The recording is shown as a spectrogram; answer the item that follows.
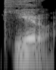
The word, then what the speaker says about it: quiero: Spelled Q-U-I-E-R-O. The Q-U has the sound of a K. So, quiero, quiero, it's I want. Again, the stress, whenever you have two syllables, and the second syllable starts ends in a vowel, the syllable before last is the first one. This is when you put the stress.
